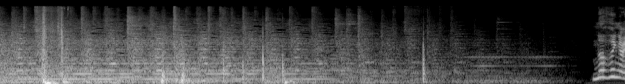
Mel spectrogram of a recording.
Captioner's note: footfalls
